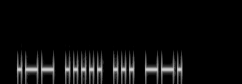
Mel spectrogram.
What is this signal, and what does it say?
Morse code, heard as a keyed tone, about 30 wpm, 700 Hz. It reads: W5SG
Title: Call Signs - 30wpm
